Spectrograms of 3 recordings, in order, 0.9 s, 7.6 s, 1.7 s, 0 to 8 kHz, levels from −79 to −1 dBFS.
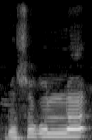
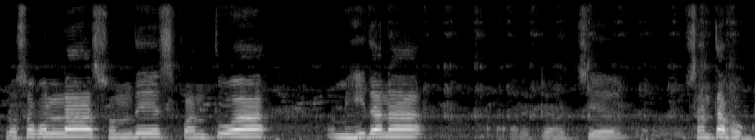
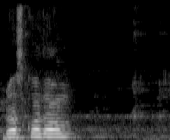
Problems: none marked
